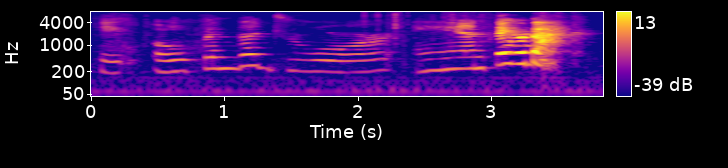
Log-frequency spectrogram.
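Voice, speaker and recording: A woman reading a children's picture book aloud as a storyteller, expressively and dramatically, with pauses. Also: on the high side. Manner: dramatic, with hushed asides and pauses. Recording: echoey room with faint noise.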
